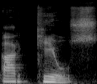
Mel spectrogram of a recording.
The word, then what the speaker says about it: Arceus: A propósito, eu sei que os nomes se pronunciam guiratina e Arqueus, mas eu não tô nem aí.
